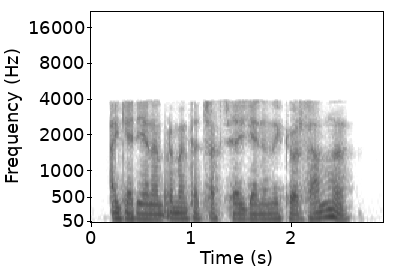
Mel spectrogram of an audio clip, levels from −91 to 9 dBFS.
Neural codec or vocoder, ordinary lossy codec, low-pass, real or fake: codec, 16 kHz, 2 kbps, X-Codec, HuBERT features, trained on balanced general audio; AAC, 16 kbps; 7.2 kHz; fake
